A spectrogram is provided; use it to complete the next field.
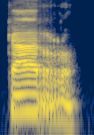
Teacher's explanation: And carro, that means car, it rolls the R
